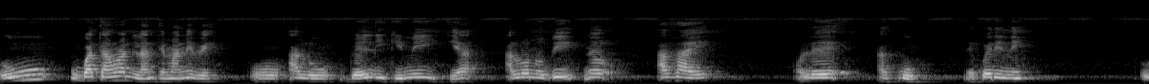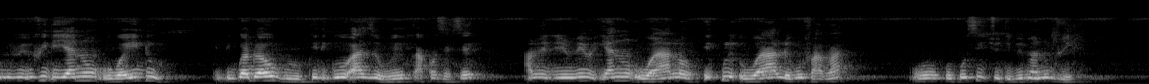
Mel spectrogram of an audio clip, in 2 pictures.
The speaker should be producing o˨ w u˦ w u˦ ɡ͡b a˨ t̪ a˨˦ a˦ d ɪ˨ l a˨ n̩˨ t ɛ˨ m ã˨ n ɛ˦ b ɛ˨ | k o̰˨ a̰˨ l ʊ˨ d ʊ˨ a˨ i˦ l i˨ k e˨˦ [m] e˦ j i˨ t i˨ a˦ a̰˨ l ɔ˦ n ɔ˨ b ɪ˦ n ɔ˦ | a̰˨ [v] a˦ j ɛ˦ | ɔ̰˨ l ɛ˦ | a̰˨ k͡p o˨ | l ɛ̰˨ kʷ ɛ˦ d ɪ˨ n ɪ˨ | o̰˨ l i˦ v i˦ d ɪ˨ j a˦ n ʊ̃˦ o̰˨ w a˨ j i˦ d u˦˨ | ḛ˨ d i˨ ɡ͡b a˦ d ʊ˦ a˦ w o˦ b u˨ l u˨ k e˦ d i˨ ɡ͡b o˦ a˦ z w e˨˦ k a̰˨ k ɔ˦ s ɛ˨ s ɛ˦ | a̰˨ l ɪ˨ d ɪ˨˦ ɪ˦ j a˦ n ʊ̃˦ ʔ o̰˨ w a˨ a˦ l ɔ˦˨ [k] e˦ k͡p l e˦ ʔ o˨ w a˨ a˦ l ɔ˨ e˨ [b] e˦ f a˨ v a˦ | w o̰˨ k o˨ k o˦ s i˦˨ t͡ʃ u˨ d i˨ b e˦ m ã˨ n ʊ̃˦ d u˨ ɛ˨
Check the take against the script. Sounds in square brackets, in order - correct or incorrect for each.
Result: correct, correct, correct, incorrect: m

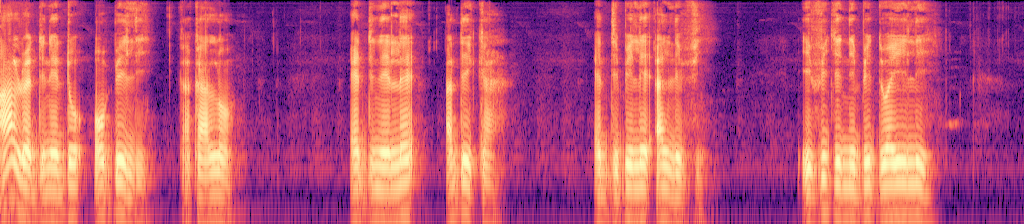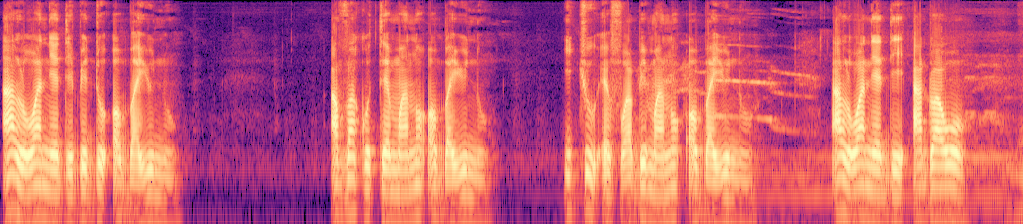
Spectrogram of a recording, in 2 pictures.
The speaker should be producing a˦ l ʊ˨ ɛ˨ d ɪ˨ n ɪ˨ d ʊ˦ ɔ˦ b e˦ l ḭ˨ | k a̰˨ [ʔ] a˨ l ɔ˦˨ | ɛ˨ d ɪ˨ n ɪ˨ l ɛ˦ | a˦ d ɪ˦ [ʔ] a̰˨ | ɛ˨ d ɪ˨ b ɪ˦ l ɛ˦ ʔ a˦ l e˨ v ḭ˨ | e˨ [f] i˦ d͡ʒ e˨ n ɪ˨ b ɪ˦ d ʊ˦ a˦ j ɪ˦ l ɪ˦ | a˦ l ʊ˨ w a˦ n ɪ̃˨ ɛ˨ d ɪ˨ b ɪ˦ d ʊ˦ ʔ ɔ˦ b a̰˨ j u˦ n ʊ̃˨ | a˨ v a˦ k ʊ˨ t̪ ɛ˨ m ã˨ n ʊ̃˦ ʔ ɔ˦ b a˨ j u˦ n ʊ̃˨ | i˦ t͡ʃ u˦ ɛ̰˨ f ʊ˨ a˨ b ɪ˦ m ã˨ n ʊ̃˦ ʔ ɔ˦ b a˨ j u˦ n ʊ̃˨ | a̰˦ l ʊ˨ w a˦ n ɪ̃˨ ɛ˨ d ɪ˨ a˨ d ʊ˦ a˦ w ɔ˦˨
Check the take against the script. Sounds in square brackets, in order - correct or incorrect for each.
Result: incorrect: k, incorrect: k, incorrect: v

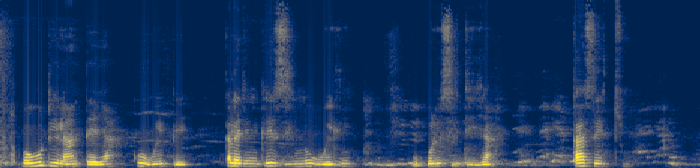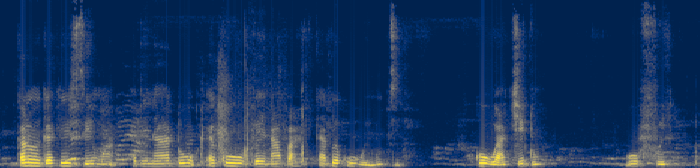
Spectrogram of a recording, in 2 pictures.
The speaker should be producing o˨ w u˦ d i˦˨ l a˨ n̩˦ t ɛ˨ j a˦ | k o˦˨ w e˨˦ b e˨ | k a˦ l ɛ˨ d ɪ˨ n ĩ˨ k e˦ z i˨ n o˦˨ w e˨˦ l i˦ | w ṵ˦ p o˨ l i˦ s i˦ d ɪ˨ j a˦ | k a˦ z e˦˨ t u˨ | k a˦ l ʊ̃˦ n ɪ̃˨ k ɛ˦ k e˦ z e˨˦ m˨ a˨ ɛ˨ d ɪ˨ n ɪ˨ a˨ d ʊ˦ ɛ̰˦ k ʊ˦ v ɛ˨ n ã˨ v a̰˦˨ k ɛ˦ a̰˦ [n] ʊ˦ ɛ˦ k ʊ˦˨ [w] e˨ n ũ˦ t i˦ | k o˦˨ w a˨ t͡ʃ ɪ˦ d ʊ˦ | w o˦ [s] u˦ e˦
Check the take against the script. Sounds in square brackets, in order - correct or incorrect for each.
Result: incorrect: d, correct, incorrect: f

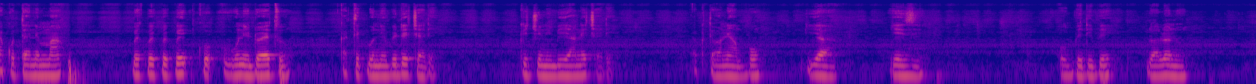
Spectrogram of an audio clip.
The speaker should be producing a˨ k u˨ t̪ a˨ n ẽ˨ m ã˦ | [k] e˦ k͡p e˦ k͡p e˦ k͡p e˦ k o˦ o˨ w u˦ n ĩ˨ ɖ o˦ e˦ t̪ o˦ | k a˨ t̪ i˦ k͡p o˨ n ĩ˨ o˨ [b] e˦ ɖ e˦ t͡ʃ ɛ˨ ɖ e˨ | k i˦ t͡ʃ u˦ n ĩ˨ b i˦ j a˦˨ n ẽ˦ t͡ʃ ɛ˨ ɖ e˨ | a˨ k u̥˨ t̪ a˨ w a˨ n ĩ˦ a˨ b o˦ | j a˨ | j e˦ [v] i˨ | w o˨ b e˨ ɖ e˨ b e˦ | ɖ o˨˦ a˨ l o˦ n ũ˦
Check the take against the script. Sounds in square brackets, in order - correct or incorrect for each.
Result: incorrect: k͡p, correct, incorrect: z

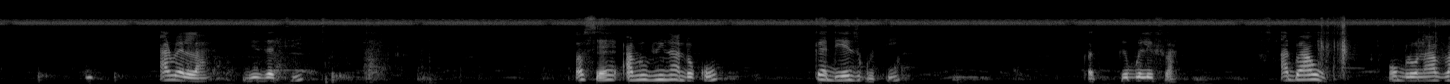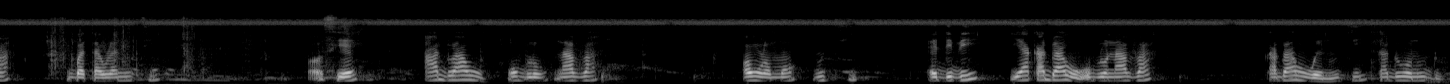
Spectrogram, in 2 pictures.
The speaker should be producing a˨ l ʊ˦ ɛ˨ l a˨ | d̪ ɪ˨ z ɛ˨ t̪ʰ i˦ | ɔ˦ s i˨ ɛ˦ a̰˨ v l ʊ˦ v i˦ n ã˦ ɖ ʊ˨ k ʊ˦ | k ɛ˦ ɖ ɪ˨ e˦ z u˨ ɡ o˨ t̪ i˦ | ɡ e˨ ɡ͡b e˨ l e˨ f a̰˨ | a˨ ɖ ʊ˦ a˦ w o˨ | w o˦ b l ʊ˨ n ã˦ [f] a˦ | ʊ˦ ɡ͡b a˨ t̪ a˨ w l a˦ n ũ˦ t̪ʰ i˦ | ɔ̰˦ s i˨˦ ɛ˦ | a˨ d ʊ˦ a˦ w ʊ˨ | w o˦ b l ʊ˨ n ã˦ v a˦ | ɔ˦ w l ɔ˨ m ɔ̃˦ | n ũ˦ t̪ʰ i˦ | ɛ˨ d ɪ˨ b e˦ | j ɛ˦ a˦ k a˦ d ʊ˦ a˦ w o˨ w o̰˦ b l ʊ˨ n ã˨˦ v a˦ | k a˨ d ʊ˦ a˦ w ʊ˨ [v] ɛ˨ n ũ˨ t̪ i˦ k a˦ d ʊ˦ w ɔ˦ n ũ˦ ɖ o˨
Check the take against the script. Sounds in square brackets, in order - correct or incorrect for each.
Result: incorrect: v, incorrect: w

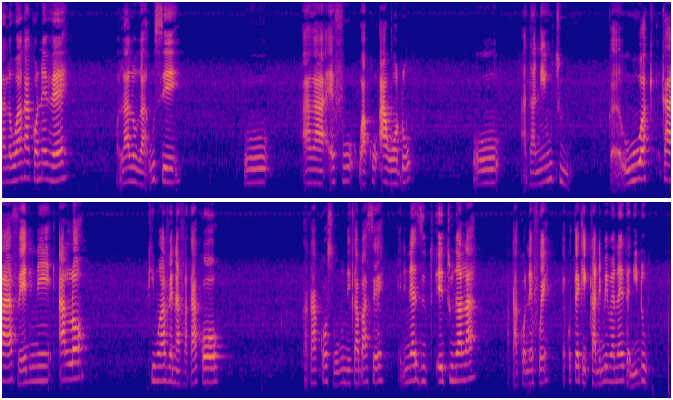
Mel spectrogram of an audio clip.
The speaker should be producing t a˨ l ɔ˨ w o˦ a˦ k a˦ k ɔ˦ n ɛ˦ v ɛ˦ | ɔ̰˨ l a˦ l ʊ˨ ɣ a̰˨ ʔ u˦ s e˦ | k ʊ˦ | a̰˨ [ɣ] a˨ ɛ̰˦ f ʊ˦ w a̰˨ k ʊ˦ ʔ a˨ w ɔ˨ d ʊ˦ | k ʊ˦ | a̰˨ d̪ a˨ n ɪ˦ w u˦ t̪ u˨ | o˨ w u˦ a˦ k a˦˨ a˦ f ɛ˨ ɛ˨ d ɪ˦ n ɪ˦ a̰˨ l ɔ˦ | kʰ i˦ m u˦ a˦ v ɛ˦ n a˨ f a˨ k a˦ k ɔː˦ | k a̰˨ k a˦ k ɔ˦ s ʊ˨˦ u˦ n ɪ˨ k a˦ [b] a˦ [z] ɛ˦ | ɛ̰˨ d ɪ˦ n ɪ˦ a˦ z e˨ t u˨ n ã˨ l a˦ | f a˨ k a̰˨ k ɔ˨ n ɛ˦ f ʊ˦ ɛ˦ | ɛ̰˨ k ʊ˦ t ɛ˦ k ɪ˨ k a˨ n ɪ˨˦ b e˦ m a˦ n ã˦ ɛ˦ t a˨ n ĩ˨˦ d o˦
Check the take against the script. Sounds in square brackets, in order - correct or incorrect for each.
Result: correct, correct, incorrect: s

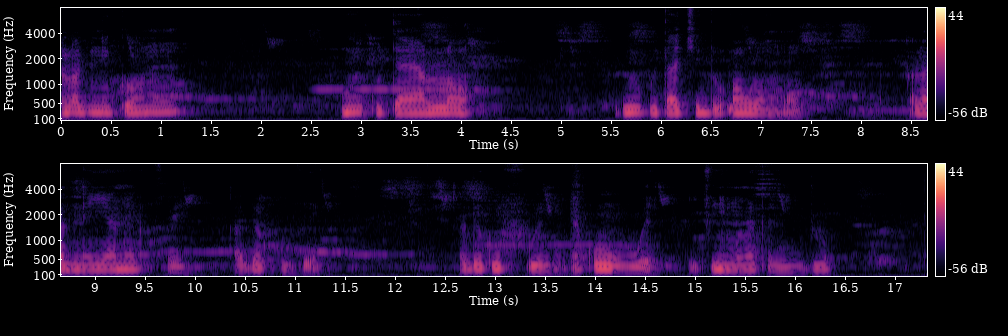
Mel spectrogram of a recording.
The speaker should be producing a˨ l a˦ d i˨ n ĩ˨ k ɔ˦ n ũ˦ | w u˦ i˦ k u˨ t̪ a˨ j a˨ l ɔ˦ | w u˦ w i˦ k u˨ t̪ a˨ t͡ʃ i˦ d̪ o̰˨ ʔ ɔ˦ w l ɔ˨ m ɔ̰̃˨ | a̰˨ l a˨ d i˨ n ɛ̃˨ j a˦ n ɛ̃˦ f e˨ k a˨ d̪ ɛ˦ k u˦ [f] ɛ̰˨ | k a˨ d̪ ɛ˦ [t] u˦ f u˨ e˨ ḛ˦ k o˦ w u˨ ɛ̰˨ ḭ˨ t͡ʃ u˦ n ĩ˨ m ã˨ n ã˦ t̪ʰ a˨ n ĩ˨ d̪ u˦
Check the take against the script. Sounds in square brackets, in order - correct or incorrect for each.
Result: incorrect: v, incorrect: k

